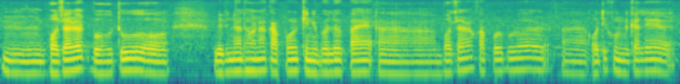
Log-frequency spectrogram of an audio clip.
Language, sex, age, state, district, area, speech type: Assamese, male, 18-30, Assam, Sonitpur, urban, spontaneous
